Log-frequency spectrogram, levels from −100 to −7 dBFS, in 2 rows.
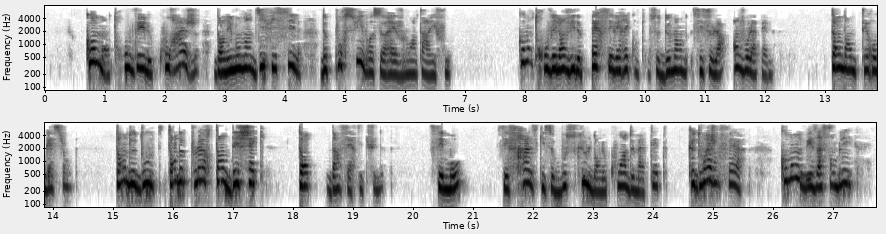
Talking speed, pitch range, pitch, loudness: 135 wpm, 230-295 Hz, 265 Hz, -15 LUFS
